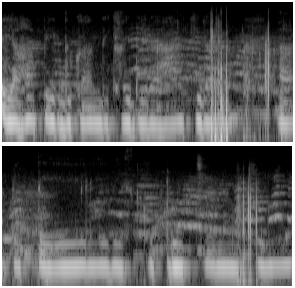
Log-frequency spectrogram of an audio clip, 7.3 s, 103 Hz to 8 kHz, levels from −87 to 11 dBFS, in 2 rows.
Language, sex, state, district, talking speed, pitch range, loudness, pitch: Hindi, female, Bihar, Darbhanga, 90 wpm, 185-195 Hz, -24 LUFS, 190 Hz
